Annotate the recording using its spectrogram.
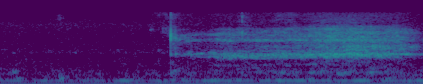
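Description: Near silence with a faint steady low hum; from about a second in, a faint breath drawn in through the mouth.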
